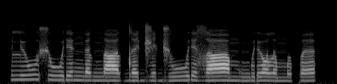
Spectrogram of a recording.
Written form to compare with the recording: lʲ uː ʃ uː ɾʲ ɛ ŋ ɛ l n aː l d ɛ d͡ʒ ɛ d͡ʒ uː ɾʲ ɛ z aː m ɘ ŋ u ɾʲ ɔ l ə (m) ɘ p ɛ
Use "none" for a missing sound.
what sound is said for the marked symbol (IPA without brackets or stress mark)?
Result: m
